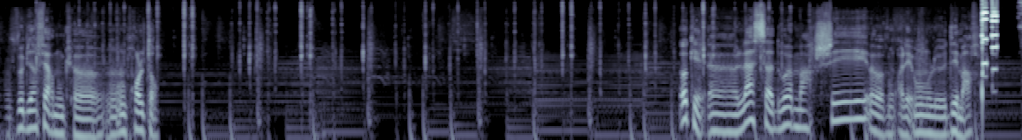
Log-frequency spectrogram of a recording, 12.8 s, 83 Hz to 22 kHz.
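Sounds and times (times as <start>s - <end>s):
speech: 0.1s - 2.1s, 8.5s - 12.4s
rapid typing on a computer keyboard: 1.0s - 1.5s, 3.0s - 4.3s, 4.9s - 8.2s.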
